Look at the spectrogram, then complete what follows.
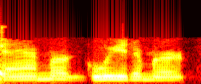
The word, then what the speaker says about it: Guitammer: Hey, first of all, tell me about, am I pronouncing your company right? Yeah, that's close enough. Okay. Guitammer.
